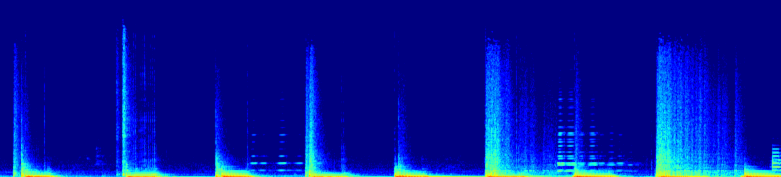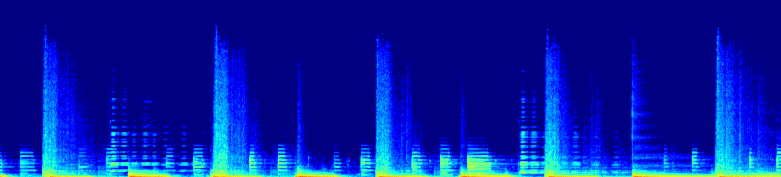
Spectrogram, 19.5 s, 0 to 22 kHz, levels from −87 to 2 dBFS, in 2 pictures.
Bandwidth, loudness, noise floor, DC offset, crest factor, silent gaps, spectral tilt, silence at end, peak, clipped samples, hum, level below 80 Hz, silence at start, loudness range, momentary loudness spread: 15 kHz; -29 LUFS; -59 dBFS; under 0.1%; 20 dB; none; -7.5 dB/octave; 0 s; -8 dBFS; under 0.1%; none; -34 dBFS; 0.15 s; 3 LU; 15 LU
